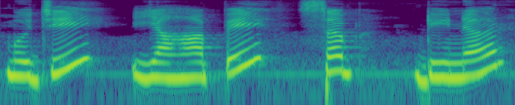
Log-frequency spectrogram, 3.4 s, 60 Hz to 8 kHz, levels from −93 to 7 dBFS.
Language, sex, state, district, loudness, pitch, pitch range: Hindi, female, Maharashtra, Mumbai Suburban, -13 LUFS, 250 Hz, 220-295 Hz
